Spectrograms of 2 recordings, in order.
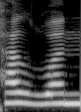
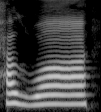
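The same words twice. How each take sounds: First: Said in the usual way. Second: हज़्वा ending on a long open aa, no final n; हज़्वा with "wan" turned into "waa"; pausal ending. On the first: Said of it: "वक्फ करेंगे". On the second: Shown as a demonstration. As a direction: stop on हज़्वा, drawing out the last vowel. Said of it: "इसे पढ़ेंगे हज़्वा".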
